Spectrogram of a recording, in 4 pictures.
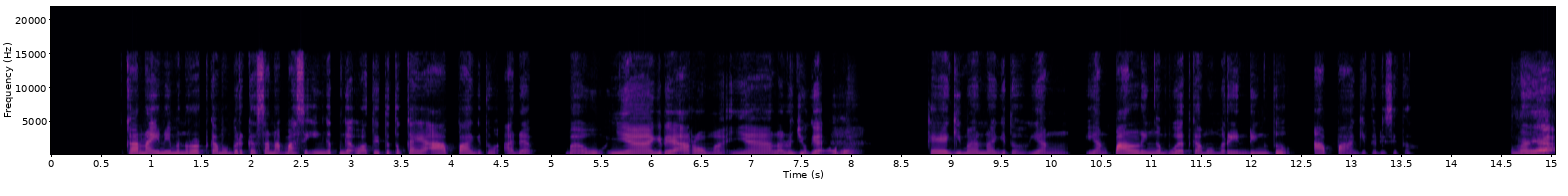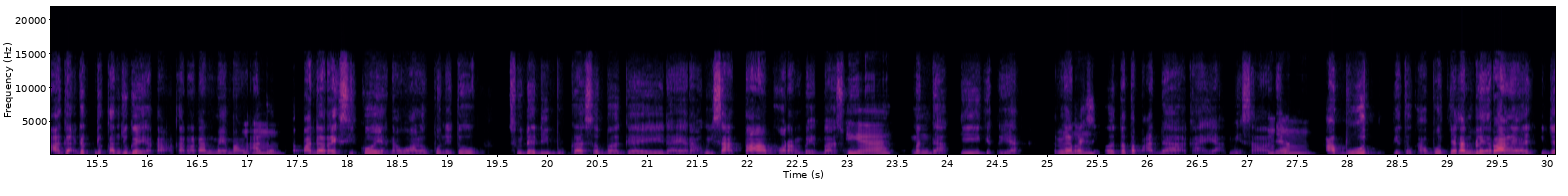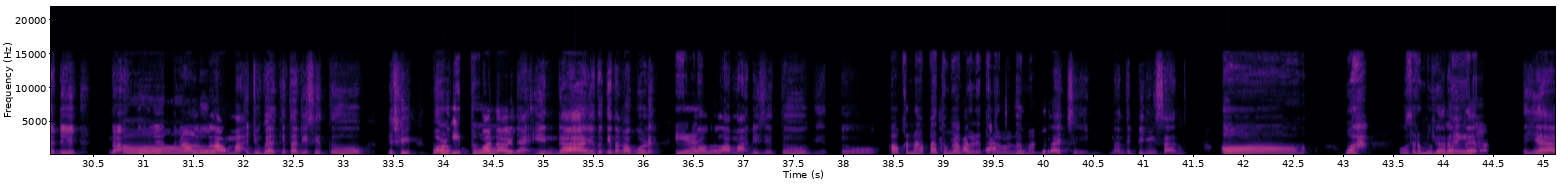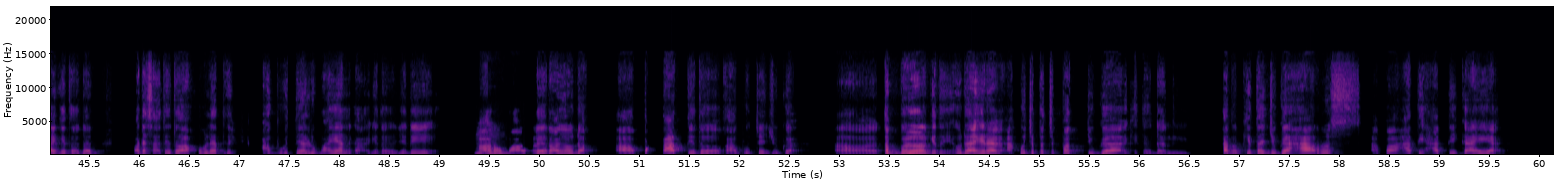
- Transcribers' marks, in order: other background noise; laughing while speaking: "jadi"
- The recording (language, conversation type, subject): Indonesian, podcast, Ceritakan pengalaman paling berkesanmu saat berada di alam?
